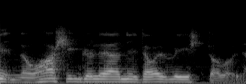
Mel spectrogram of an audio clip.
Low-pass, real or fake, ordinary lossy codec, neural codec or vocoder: none; real; none; none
